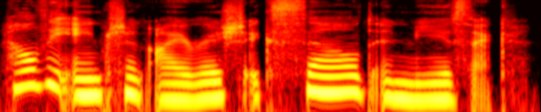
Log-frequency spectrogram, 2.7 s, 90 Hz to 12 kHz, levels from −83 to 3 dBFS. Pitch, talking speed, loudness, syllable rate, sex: 195 Hz, 155 wpm, -17 LUFS, 4.7 syllables/s, female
